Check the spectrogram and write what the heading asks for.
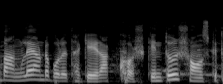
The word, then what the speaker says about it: রক্ষা: যে জায়গাতে আমরা ক্ষীয়টা পেয়েছি এই অক্ষরের পরিবর্তে ক যোগ মূর্ধন্য ষ চলে আসবে, অর্থাৎ ক উচ্চারিত হবে তারপরে স উচ্চারিত হবে।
